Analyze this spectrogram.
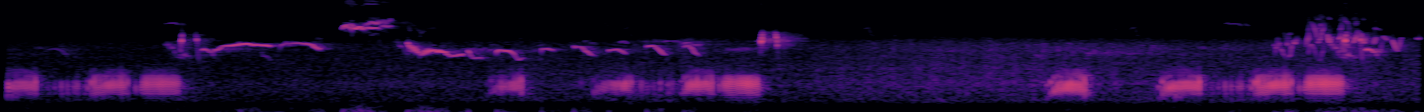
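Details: Male Eurasian woodcock roding, its courtship display flight at dusk in spring: low, froglike croaking grunts in groups of three, each followed by a thin, sharp squeak, with another songbird twittering faintly behind.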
